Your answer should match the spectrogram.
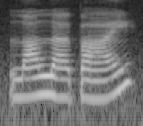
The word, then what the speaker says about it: lullaby: that lullaby pronunciation tip lullaby should be three syllables lullaby and we need a schwa sound in the middle so la la bye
